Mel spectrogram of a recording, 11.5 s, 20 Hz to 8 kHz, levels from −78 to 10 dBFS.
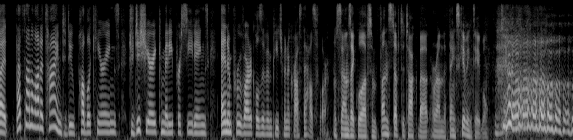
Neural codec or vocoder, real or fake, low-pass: codec, 24 kHz, 3.1 kbps, DualCodec; fake; 7.2 kHz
